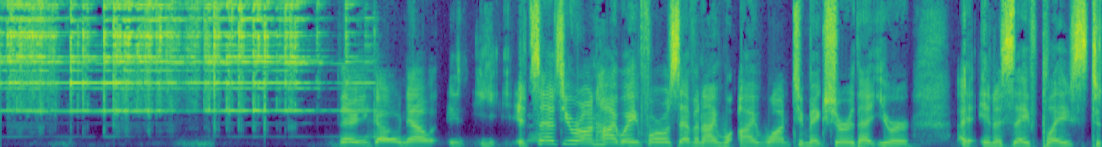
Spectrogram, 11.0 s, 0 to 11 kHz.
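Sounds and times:
bright bell rung to greet a first-time caller: 0.0 - 4.0
speech: 3.4 - 11.0.

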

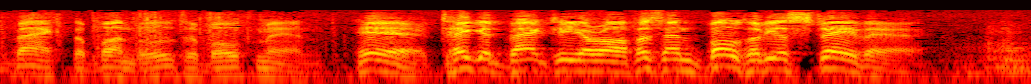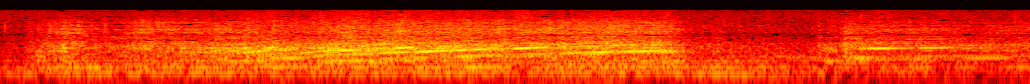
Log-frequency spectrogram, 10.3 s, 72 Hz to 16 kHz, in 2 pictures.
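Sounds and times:
speech: 0.1 - 5.2
car engine revving and pulling away: 4.9 - 10.2.

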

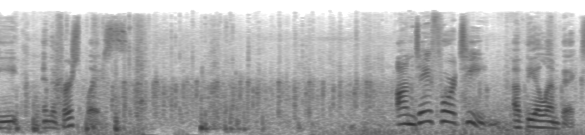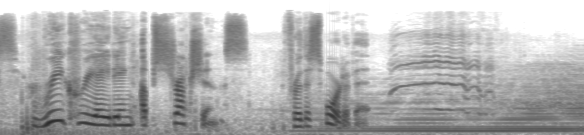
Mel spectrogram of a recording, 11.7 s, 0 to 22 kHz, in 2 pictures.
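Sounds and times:
speech: 0.0 - 2.1, 4.0 - 9.7
horse whinny: 9.8 - 10.9.

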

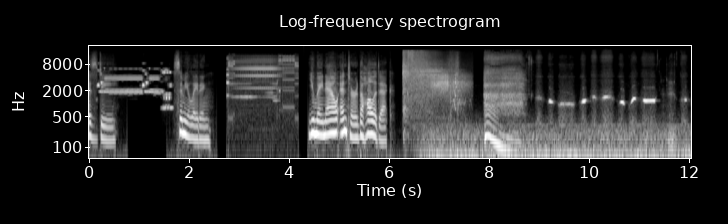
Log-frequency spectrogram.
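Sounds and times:
speech: 0.0 - 0.6, 1.7 - 2.5, 4.4 - 6.1, 7.9 - 8.2
whooshing burst: 6.3 - 8.0
person whistling a tune: 9.0 - 12.0.

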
